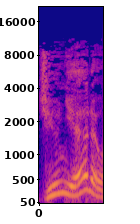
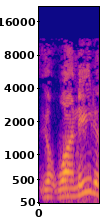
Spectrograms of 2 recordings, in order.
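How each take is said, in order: First: The name begins with a 'joo' sound. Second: The name begins with a 'wah' sound. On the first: This is how locals said the name. "it was Junietta when I grew up" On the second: This is how outsiders read the name. "Juanita is what a lot of people think"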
